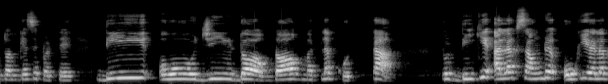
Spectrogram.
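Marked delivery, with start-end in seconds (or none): 1.0-2.7 "डी ओ जी" letter by letter, very slow, then "डॉग" blended and louder; sounding out a word, then saying it whole; spelling it out. Shown as a demonstration. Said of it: "जब हम इसको break करके पढ़ेंगे".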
